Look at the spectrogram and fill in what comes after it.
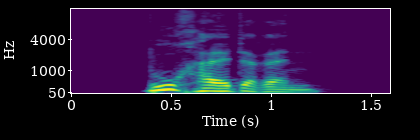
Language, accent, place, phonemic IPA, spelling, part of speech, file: German, Germany, Berlin, /ˈbuːxhaltəʁɪn/, Buchhalterin, noun, De-Buchhalterin.ogg
- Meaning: a female accountant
